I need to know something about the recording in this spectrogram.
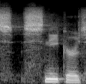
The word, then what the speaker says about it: SNKRS: It's sneakers. It's spelled SNKRS.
